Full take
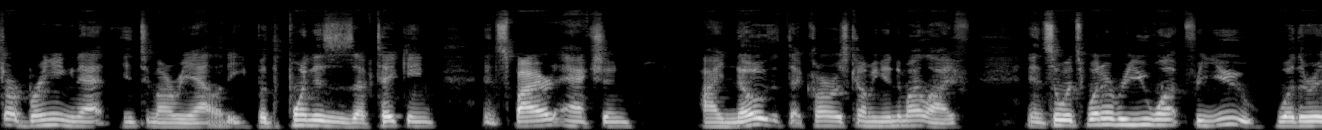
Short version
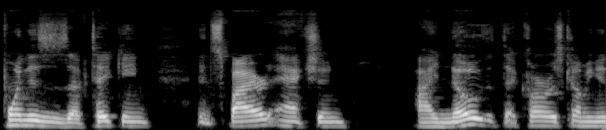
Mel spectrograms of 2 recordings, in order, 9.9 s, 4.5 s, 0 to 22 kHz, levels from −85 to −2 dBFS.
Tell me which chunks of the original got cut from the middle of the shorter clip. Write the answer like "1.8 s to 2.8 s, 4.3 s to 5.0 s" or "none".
none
